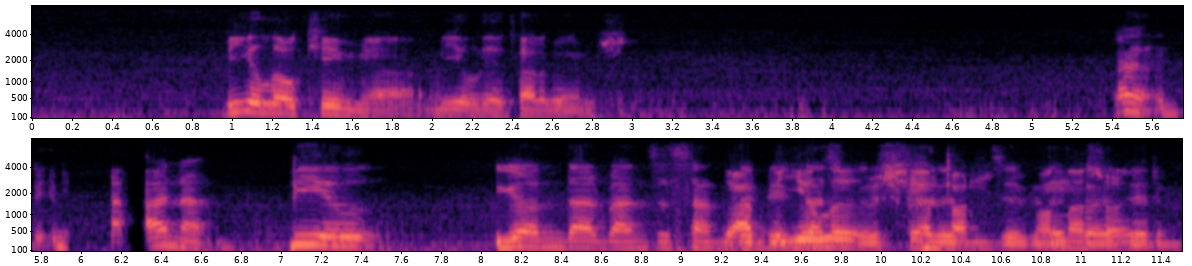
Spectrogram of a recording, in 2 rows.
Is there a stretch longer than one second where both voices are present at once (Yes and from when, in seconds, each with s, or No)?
Yes, from 9.2 s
